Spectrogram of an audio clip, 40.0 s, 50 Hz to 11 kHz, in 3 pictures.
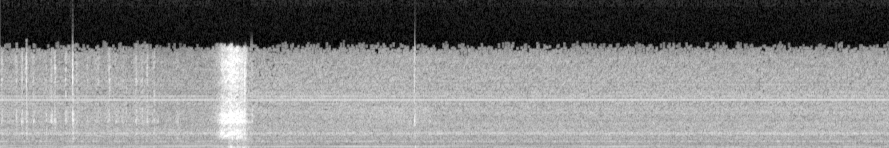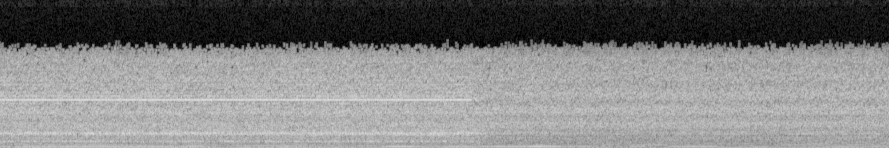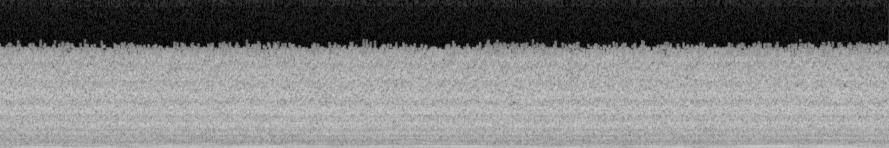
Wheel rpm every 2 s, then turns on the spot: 20, 30, 10, 0, 0, 0, 0, 0, 0, 0, 0, 0, 0, 0, 0, 0, 0, 0, 0, 0.
none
